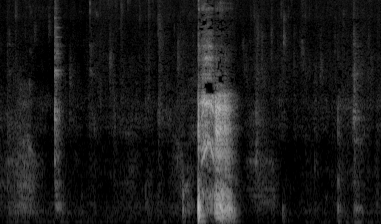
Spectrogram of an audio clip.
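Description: Oil bubbling faintly in a frying pan as batter-coated Oreos fry, broken about three seconds in by a single loud cough-like throat-clear lasting about half a second.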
